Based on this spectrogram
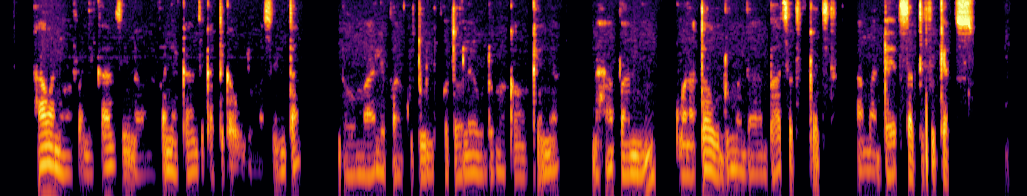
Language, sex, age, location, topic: Swahili, male, 36-49, Nakuru, government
